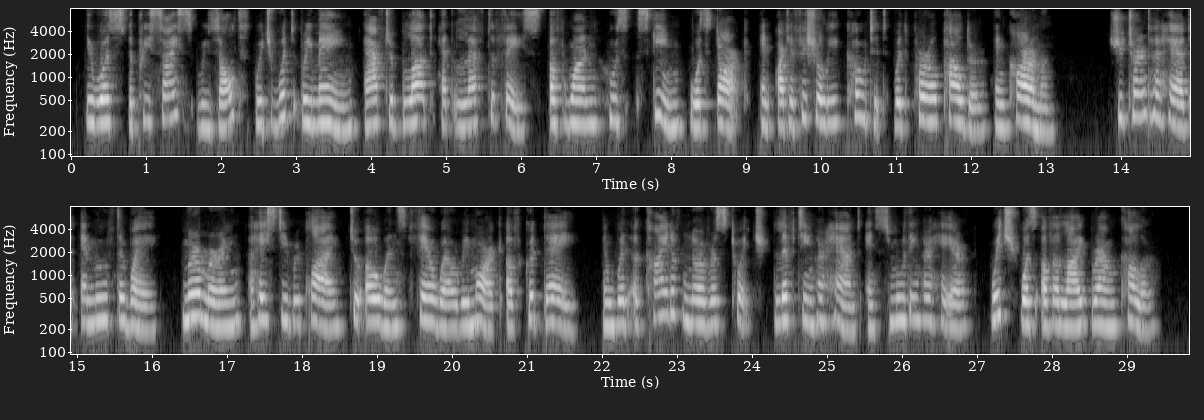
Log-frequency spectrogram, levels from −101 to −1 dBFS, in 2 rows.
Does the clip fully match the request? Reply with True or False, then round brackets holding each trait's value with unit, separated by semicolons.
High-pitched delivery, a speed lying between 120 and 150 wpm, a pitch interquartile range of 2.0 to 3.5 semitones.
True (240 Hz; 135 wpm; 2.7 semitones)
